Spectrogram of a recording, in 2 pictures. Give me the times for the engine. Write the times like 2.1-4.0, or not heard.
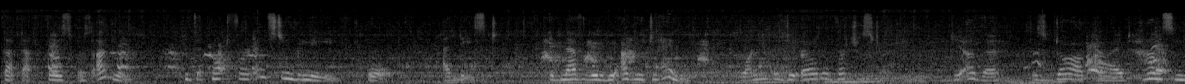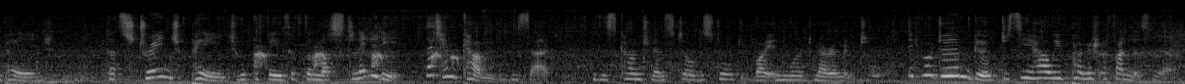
0.0-13.1.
